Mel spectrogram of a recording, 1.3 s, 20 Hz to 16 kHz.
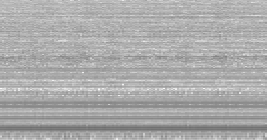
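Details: Shop unit's autofill being adjusted (fill to 4.5 inches, screw counterclockwise then clockwise until it turns off): steady low electrical hum, fill solenoid energised and buzzing normally before switching off; normal solenoid hum.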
